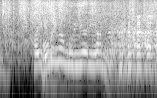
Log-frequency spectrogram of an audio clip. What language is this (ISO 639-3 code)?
jpn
